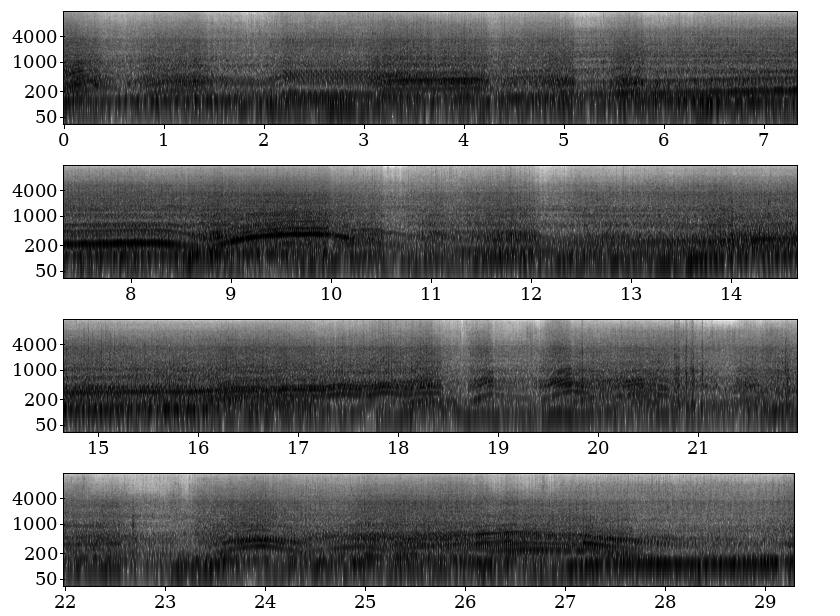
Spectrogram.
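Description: Several demolition derby cars' engines revving up and down together as the cars ram and shove one another, with a few sharp crashes of metal on metal in the middle of the stretch.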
